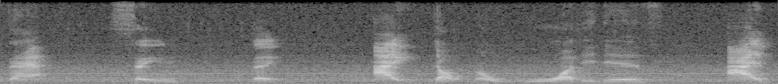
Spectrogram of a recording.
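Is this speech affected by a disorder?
Yes: cerebral palsy.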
